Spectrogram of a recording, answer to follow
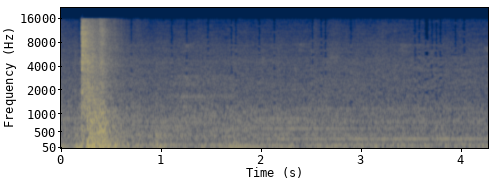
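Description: A brief, sharp rush of noise about a quarter of a second in, then a steady faint background hiss, with a low steady hum joining about halfway through.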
